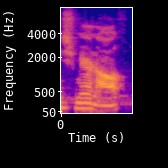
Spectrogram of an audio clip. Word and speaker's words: Smirnoff: And Christine Smirnoff, and that's how you say it, was talking about doing another trilogy.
